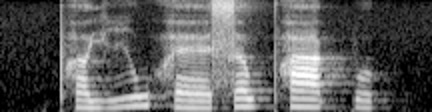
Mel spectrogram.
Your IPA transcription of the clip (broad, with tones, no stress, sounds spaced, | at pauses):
pʰ ɐ˨ j iː˥ w h ɛː˨ s ɐ˥ w pʰ aː˥ k̚ p ʊ˧ k̚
